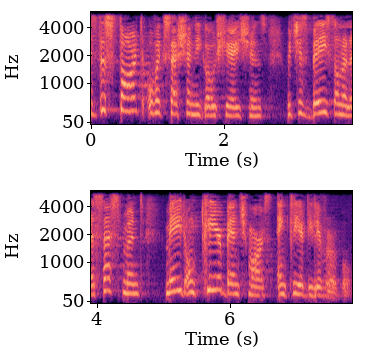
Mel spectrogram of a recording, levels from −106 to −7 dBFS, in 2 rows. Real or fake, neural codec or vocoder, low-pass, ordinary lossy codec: fake; vocoder, 24 kHz, 100 mel bands, Vocos; 5.4 kHz; Opus, 64 kbps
